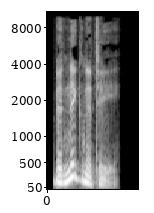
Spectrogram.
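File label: "benignity", English, British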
